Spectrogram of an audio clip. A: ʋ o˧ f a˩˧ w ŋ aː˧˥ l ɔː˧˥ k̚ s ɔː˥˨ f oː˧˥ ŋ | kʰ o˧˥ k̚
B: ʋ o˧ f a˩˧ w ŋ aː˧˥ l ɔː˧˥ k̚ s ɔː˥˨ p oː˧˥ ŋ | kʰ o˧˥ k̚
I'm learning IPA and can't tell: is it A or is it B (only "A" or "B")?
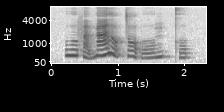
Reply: B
